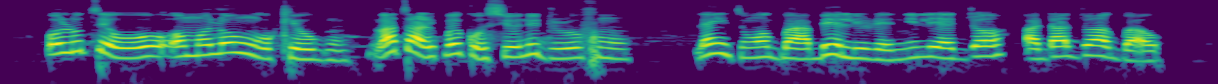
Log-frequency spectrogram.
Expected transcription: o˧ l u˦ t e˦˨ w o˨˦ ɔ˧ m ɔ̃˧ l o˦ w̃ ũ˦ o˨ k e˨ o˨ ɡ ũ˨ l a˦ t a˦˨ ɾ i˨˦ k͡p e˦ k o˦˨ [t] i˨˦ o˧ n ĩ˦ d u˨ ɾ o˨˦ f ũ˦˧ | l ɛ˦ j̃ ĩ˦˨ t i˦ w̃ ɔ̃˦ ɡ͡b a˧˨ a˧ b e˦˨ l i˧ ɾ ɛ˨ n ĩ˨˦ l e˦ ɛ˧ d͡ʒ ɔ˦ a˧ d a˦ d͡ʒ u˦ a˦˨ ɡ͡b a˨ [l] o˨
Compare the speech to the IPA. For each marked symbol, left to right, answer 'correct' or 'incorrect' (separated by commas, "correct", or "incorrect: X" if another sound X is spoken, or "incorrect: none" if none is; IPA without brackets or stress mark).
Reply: incorrect: s, incorrect: none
